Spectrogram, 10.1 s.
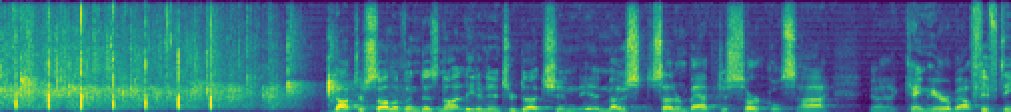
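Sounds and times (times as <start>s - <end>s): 
congregation applauding a guest and his wife: 0.0s - 4.0s
speech: 3.3s - 10.1s.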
